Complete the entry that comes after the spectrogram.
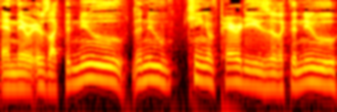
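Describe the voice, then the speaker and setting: A man's plain, everyday voice with an American accent, at a fairly quick pace with ordinary pitch variation, on a very clean recording with a silent background. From Southern California. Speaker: filmmaker and video creator. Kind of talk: casual chat.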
